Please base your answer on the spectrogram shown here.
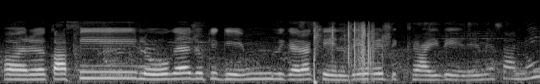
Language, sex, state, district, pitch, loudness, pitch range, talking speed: Punjabi, female, Punjab, Kapurthala, 245 Hz, -19 LUFS, 230-265 Hz, 165 wpm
